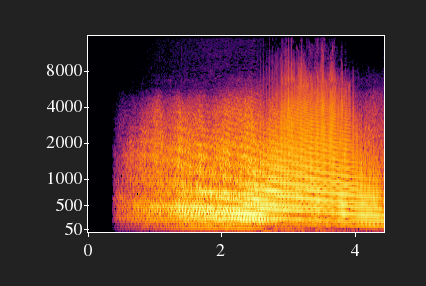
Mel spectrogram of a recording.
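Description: Airplane flying past, swelling in and then dropping in pitch as it goes by.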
